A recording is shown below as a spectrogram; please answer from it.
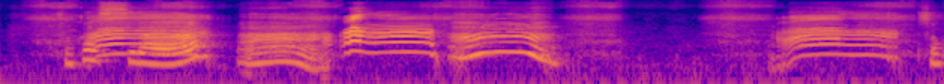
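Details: Coquettish kitten mewing in a small room: five high, drawn-out meows with rising-then-falling arcs, some brief and clipped, others longer and whiny, separated by short pauses, with a quieter gap before the last long meow.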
